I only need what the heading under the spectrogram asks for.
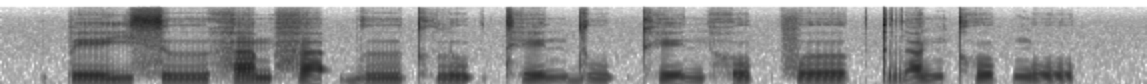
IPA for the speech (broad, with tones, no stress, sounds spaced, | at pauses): p eː˦˥ j s ɯː˦˥ h a˥˩ m h a˨˩ ʔ b ɯː˥˩ kʰ l u˥˩ ʔ tʰ e˧ n d u˨˩ ʔ kʰ e˧ n h o˥˩ k̚ f ɤː˥˩ k̚ t r a˦˥ ŋ kʰ o˥˩ k̚ ŋ o˨˩ k̚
